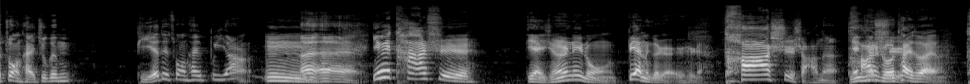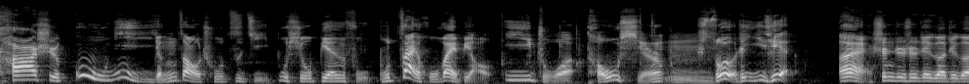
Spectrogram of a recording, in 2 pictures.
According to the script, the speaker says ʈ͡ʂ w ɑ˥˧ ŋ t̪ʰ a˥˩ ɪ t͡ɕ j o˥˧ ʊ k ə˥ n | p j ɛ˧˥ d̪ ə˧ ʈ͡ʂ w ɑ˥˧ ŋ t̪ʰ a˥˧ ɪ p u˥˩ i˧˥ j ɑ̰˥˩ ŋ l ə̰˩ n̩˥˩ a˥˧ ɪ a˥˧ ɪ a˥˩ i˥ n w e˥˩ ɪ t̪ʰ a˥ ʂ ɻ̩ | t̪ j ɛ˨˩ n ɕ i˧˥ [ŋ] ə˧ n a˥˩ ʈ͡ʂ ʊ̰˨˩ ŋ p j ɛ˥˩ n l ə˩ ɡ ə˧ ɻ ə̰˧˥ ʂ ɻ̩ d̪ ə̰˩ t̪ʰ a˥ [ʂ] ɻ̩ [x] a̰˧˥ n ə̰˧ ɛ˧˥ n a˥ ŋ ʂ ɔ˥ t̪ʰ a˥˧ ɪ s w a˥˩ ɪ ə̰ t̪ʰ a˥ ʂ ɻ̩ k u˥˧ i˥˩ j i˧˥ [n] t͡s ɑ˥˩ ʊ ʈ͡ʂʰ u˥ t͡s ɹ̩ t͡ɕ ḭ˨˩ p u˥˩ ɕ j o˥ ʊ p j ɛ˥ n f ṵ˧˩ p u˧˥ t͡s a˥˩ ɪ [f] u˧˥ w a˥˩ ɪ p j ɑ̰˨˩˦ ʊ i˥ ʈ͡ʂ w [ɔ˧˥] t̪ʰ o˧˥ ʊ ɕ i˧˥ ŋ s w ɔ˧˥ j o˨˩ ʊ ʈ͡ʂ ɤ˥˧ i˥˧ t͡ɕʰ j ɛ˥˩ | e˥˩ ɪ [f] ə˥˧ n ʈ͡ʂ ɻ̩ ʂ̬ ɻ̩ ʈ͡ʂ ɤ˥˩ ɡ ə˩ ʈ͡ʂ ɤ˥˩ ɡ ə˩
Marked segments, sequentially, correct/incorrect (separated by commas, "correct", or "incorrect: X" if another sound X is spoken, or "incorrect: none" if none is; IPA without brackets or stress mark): correct, correct, incorrect: ʂ, incorrect: ŋ, incorrect: x, correct, incorrect: ʂ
